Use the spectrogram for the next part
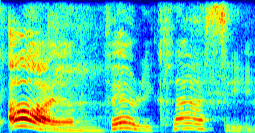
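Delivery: slow, classy transatlantic accent. Shown as a demonstration. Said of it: "transatlantic is like".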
